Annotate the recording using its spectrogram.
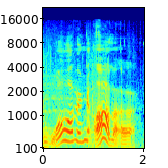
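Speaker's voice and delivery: very high, silly, squeaky, goofy dwarf voice. Not really trying, just giving the line a goofy dwarf voice. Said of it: "I'm giving the goofy dwarf voice".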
